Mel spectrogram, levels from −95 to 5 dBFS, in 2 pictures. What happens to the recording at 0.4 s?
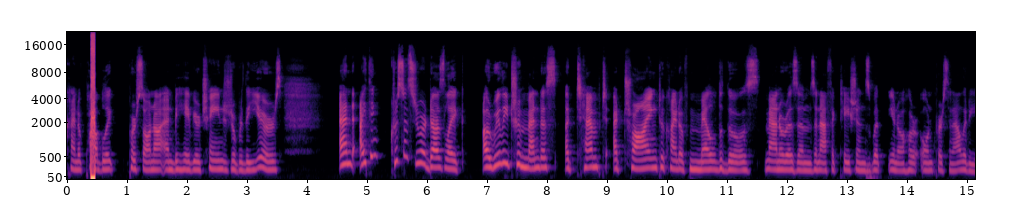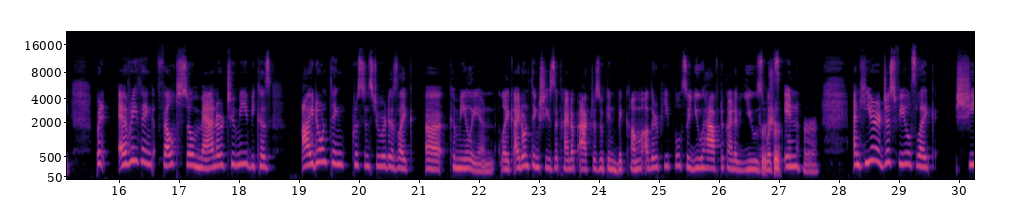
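File tags played as audio, from 0.40 to 0.47 s: a block of text metadata is being decoded as if it were sample data. The byte values land as a loud, harsh rasp sitting off-centre, a roughly 70 ms burst of static with abrupt edges interrupting the speech.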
